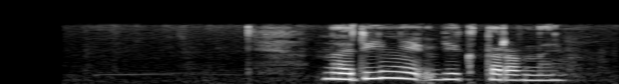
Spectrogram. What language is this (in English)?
Russian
